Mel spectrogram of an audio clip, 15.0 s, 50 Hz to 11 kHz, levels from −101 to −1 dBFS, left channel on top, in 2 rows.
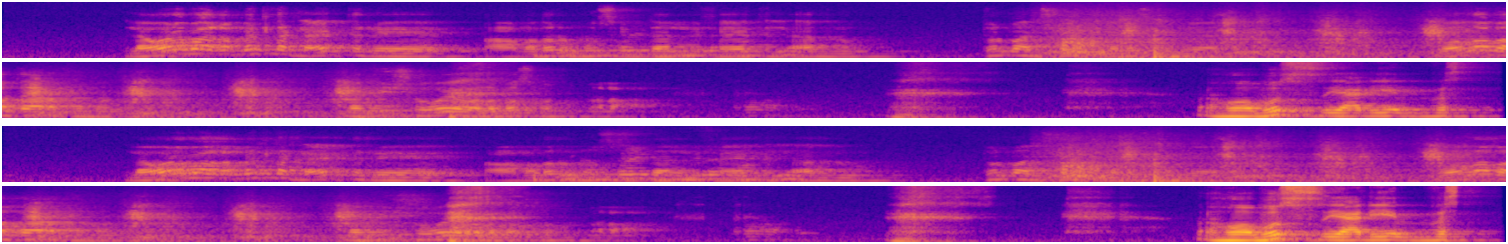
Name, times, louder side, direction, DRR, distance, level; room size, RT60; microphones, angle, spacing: voice 1, 0.6-4.3 4.9-6.1 7.2-8.2 9.2-10.7, left 2 dB, 70° left, 2.1 m, -38 dB
voice 2, 2.8-4.0 9.8-10.0 11.2-11.4 12.0-12.4 12.9-13.1 13.5-14.8, right 5 dB, 50° right, 0.4 m, -30 dB
sound 1, 5.1-10.3, left 1 dB, 5° left, 0.6 m, -42 dB
16.0 x 11.5 x 2.2 m
head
